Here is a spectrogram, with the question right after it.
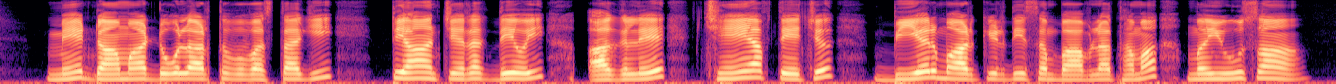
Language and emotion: Dogri, sad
